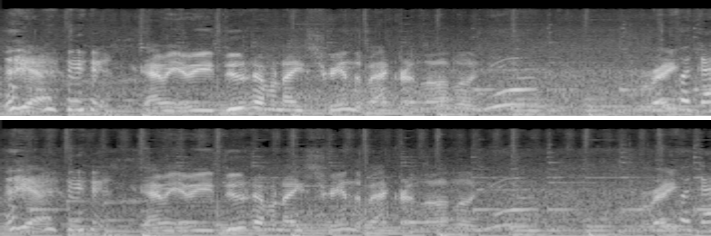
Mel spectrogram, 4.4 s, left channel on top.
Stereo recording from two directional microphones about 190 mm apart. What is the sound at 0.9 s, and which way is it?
Speech, 5° right (ahead or behind).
